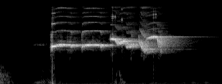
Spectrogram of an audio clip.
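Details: Chestnut-capped thrush in an agitated song exchange: a clear, steady whistle that bends upward into a warbled, fluttering ending, lasting about one and a half seconds.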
